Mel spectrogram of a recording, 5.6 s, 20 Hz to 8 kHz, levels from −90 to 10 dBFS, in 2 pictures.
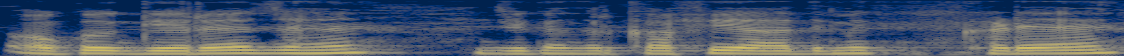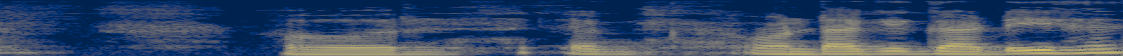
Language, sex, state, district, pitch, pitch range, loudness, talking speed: Marwari, male, Rajasthan, Nagaur, 155 Hz, 140-170 Hz, -16 LUFS, 170 wpm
